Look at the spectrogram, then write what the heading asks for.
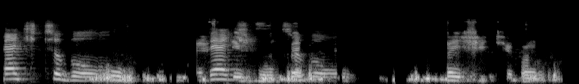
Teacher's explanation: because T here, TA, is in an unstressed syllable, the vowel there has to be reduced into a schwa. It becomes instead of te, it becomes t.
